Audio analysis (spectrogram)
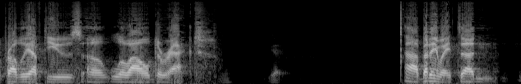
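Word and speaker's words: LOAL: So, lock on before launch is pronounced low ball. Lock on after launch is low owl.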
